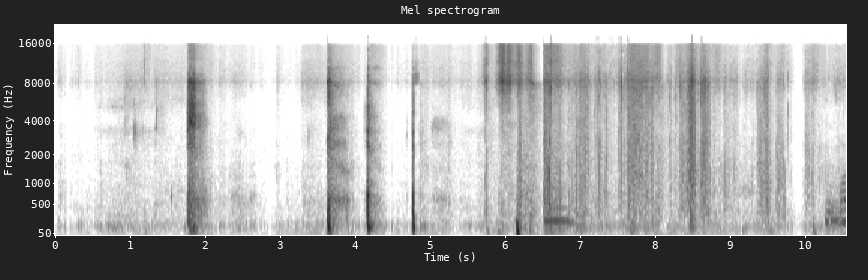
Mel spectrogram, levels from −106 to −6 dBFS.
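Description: At 4.79 to 4.87 s there's a burst of packet loss: about 60 ms gets filled by stretching the last sound into a fading buzz or hiss, then the audio jumps ahead. From 6.35 to 6.53 s the sound smears into a held, fading buzz or hiss for about 160 ms and never goes fully silent before resuming further along, likely a long network dropout. Around 7.31 to 7.35 s there's a short concealed packet loss, a quick 20 ms patch that comes across as a tiny smear or wobble. A second burst of packet loss hits at 8.07 to 8.17 s, with about 80 ms of decaying fill before the audio picks up past the gap.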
